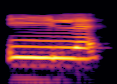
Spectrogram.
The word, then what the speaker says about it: île: Lorsque on trouve i avec un accent circonflexe, automatiquement, on lit i plus lent, comme s'il y a deux i.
